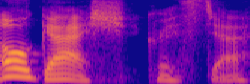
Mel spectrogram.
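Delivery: loud, exaggerated Minnesotan accent.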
